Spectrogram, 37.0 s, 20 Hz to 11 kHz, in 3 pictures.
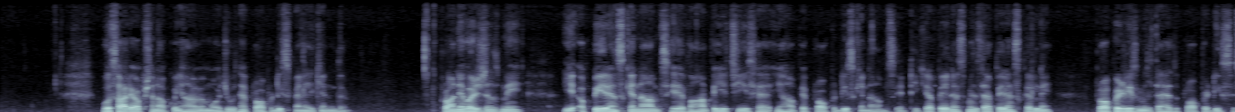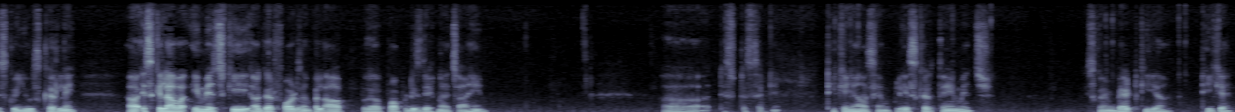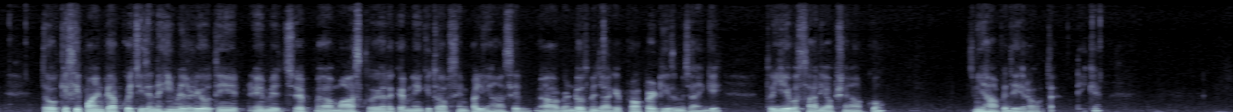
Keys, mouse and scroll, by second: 4.3 click, 6.7 click, 15.9 click, 19.5 click, 35.6 click.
